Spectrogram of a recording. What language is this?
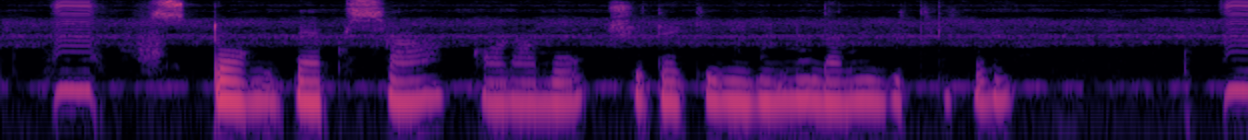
Bangla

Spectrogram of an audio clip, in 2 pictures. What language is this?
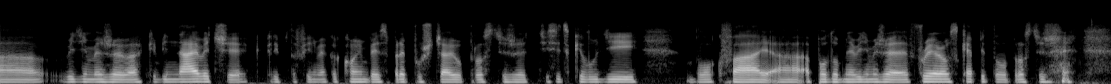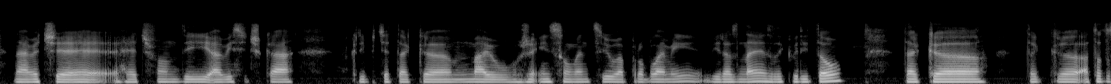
Slovak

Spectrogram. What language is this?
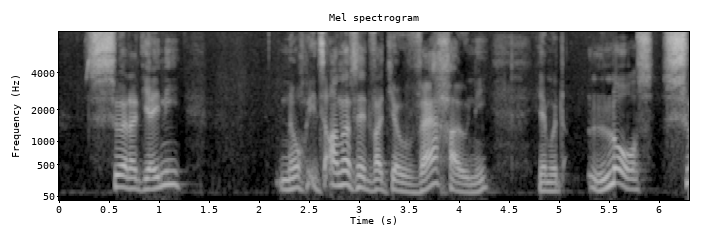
Dutch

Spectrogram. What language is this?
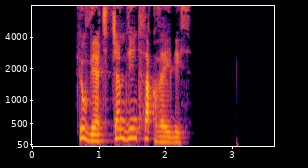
Kabyle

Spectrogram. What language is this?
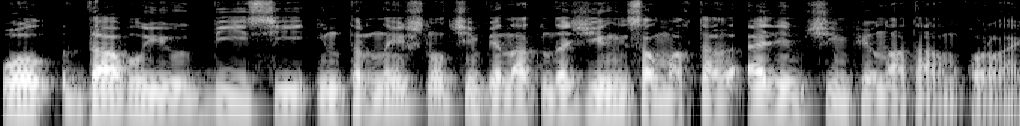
Kazakh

